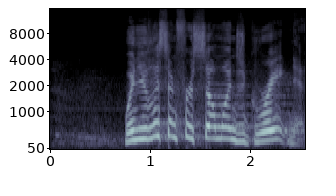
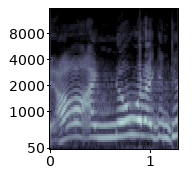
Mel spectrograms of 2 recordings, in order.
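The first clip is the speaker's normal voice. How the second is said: high, louder burst of realisation; excited, passionate; 7 semitones higher, 5 dB louder than usual. Acted. Coachee discovering what they can do, acted excitement. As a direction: burst out with sudden eager energy. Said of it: "when they get excited about something and they get really passionate".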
